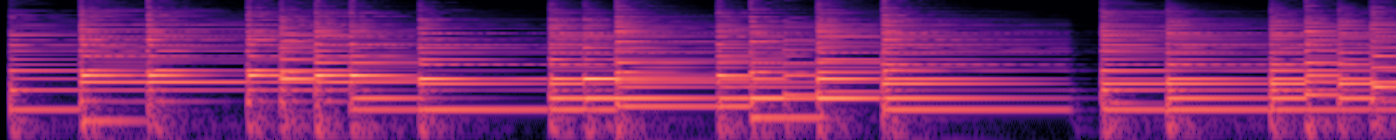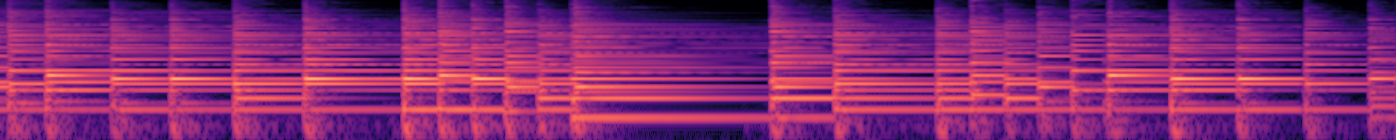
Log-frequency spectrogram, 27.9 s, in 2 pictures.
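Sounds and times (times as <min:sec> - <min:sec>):
piano piece in E flat: 0:00.0 - 0:27.9.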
